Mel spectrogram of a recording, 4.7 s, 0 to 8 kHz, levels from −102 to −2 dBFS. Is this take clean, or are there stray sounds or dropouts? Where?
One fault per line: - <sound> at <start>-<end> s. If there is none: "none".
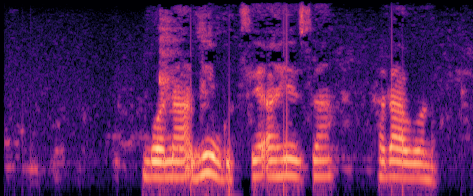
none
